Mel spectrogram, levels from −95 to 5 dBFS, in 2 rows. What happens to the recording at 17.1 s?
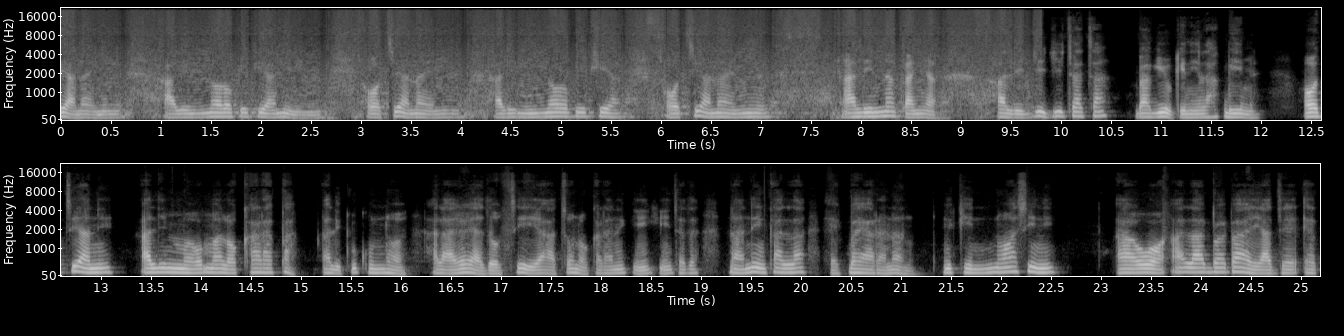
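At 17.1 s the speech carries on intact, with no dropout, click, distortion or other fault.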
